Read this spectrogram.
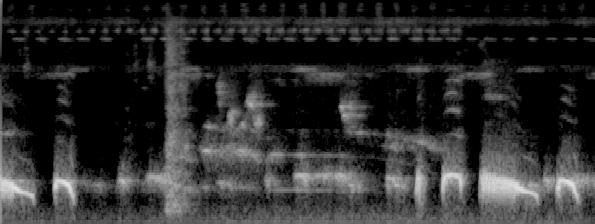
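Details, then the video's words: A Vietnamese spotted dove coos in low hollow notes, a brief click in the middle, then soft purring phrases and a final run of loud, clipped coos, with light background chirping. "Tiếng cu gáy Việt"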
